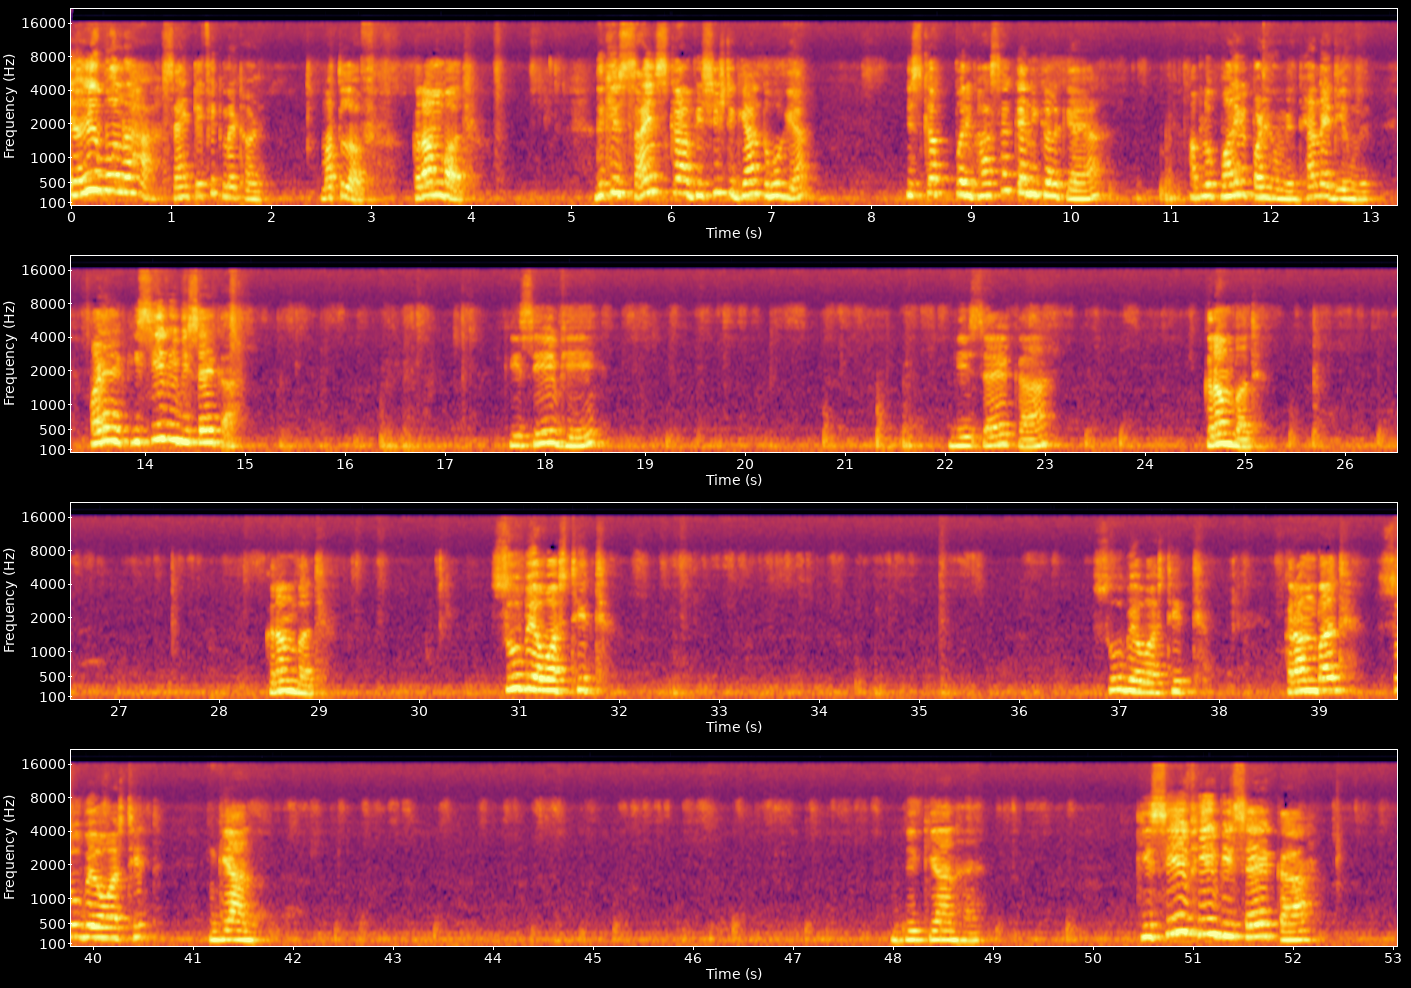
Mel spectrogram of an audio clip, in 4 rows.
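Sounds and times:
marker pen writing on whiteboard: 9.6s - 29.8s, 31.4s - 36.8s, 40.3s - 51.0s.

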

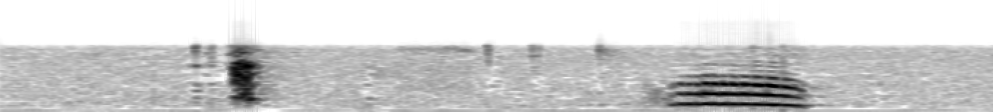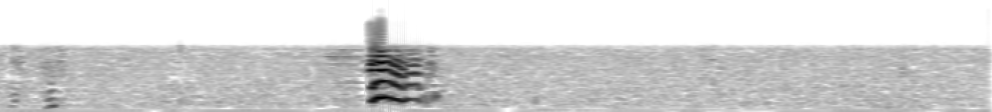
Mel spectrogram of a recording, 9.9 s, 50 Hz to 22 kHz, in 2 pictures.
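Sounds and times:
parrot drawn-out call: 6.8s - 7.2s
parrot squeak: 6.8s - 7.2s.

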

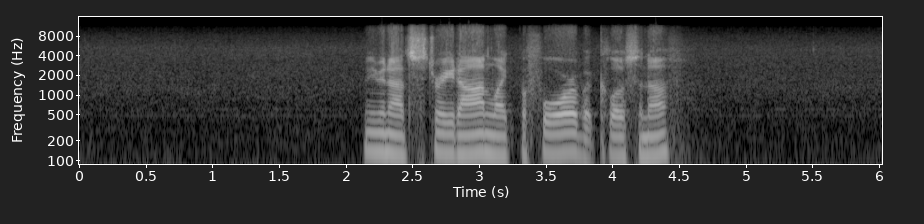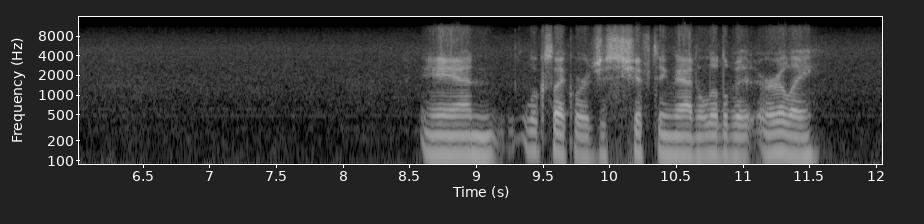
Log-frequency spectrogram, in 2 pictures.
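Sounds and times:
faint hum: 0.0s - 12.0s
low steady hiss: 0.0s - 12.0s.

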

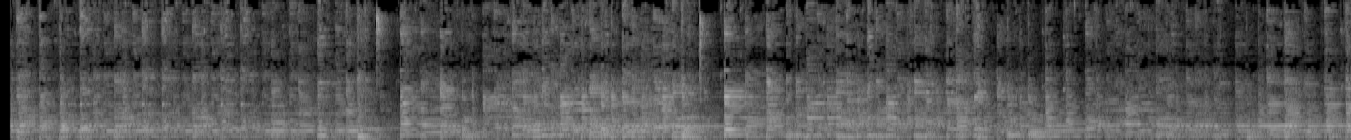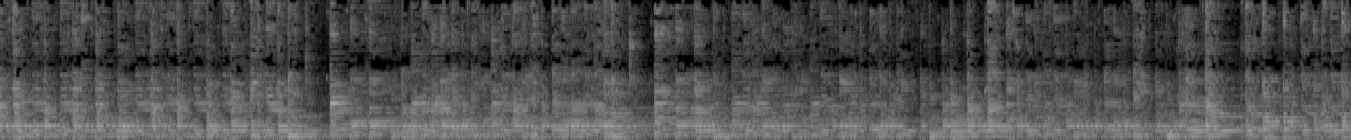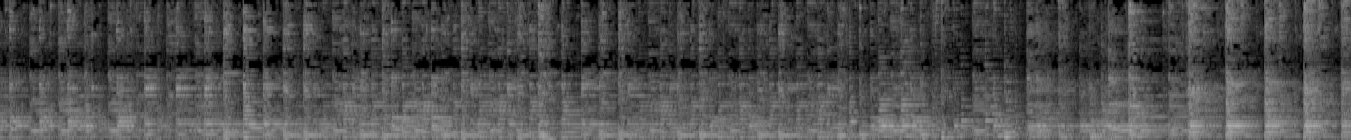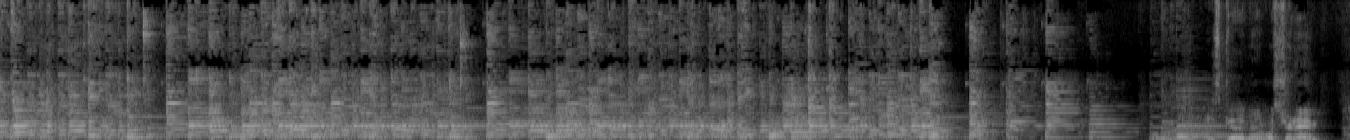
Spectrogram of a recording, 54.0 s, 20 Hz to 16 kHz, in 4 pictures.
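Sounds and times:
fingerpicked banjo: 0.0s - 53.3s.

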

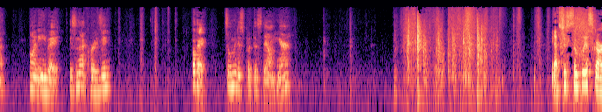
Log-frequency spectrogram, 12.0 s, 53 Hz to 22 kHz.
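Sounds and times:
fabric scarf rustling on table: 7.9s - 12.0s.

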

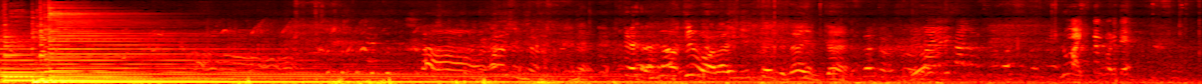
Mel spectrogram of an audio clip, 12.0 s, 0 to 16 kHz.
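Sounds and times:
people and children talking: 1.8s - 12.0s.

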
